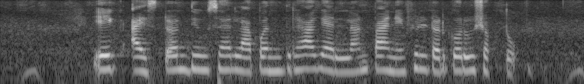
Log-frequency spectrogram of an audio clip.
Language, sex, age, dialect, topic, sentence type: Marathi, female, 25-30, Varhadi, agriculture, statement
